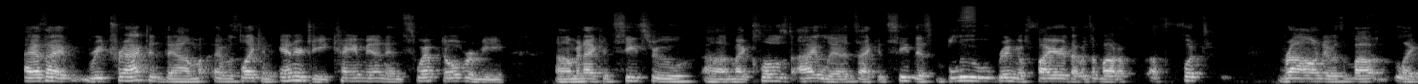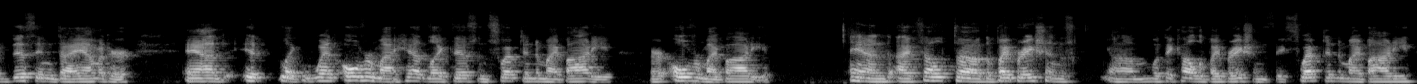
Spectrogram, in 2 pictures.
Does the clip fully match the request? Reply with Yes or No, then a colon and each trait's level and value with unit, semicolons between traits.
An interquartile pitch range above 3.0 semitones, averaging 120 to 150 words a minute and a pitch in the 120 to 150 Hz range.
No: average, 3.4 semitones; average, 175 wpm; medium, 140 Hz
